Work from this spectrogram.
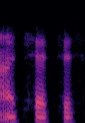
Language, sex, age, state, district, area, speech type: Bengali, male, 30-45, West Bengal, Purulia, rural, conversation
